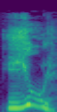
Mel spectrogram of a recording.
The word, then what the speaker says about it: jul: Next up is J. This is pronounced like the English Y. As an example, jul means Christmas.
